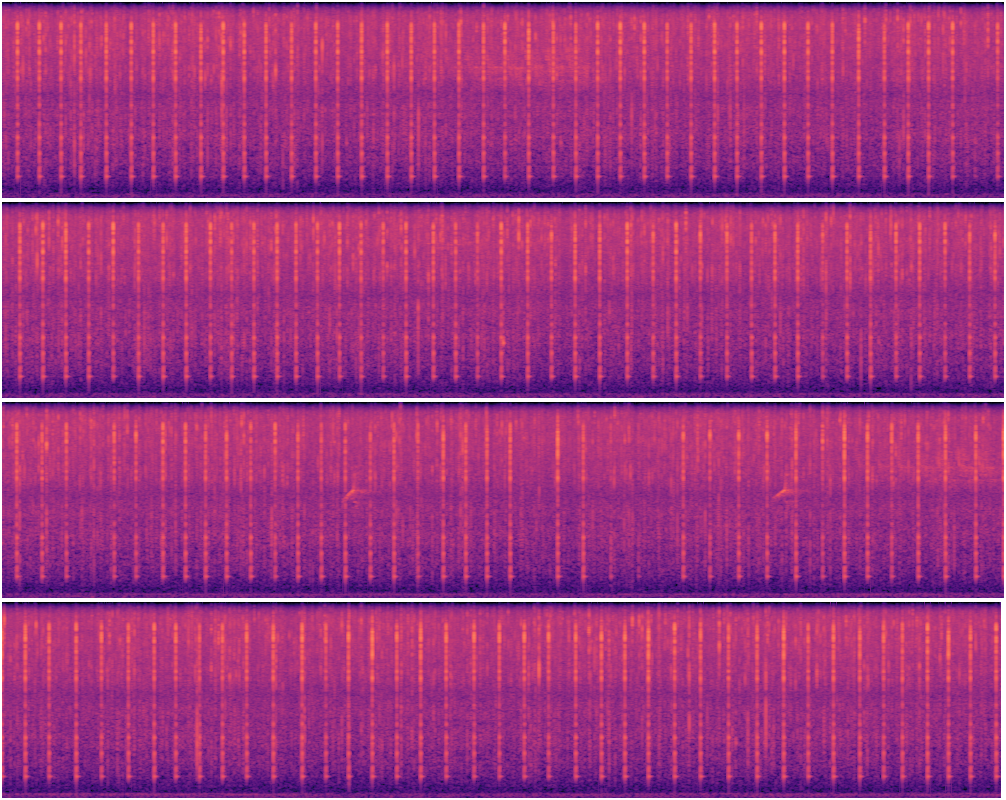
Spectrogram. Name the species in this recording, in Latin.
Myiarchus crinitus, Seiurus aurocapilla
